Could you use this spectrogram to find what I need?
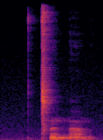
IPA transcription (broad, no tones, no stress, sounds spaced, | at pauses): ǀʰ ə̃ nː ã m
